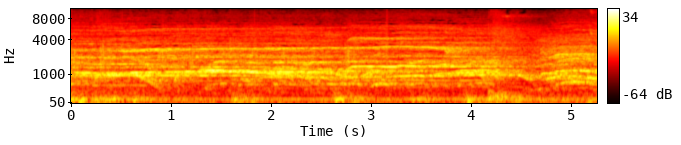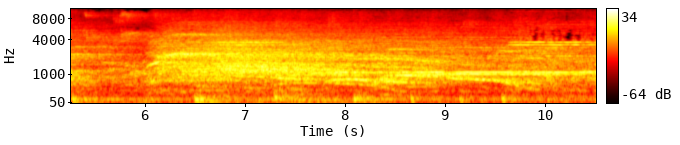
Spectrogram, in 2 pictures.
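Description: Indoor volleyball rally: ball contacts, shoes squeaking on the hardwood court and players calling out. About six seconds in, a louder burst of cheering and shouting from players and spectators breaks out as the point ends.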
